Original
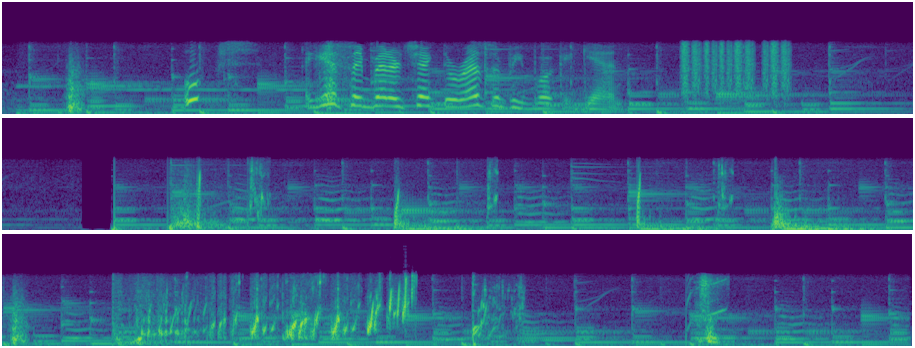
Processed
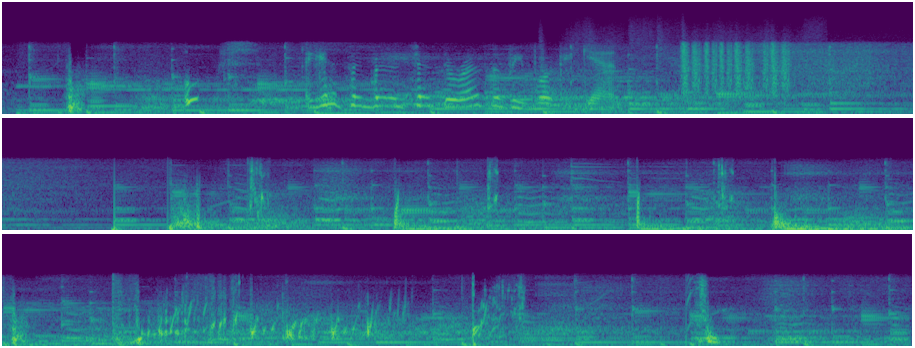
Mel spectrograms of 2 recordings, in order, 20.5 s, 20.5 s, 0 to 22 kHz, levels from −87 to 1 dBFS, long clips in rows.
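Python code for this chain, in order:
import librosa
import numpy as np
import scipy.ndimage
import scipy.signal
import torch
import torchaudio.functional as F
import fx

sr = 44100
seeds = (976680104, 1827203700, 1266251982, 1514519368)

y = fx.mod_noise(x, sr, seeds[0], snr_db=17, at=(4.03, 6.2))
y = fx.env_lowpass_down(y, sr, base_hz=350.0, full_db=-15.5)
y = fx.echo_diffused(y, sr, ms=637, feedback_pct=41, wet_db=-10.0)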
